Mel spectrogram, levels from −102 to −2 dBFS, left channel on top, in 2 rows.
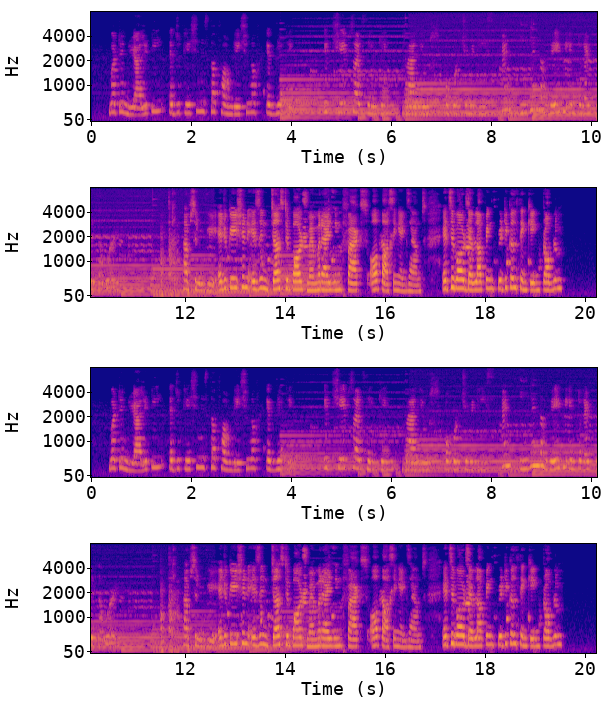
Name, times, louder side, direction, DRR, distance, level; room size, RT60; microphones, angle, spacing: voice 1, 0.3-4.1 4.6-10.7 11.5-11.9 13.6-13.7 14.3-14.4 17.6-17.7, right 2 dB, 10° right, 2.1 m, -39 dB
sound 1, 3.8-15.1, left 4 dB, 80° left, 0.7 m, -45 dB
sound 2, 6.3-12.6, equal, 60° left, 1.1 m, -51 dB
voice 2, 12.0-19.5, left 3 dB, 25° left, 0.4 m, -31 dB
4.9 x 4.4 x 2.3 m
head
